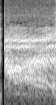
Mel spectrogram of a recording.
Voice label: hurt med; cloaker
